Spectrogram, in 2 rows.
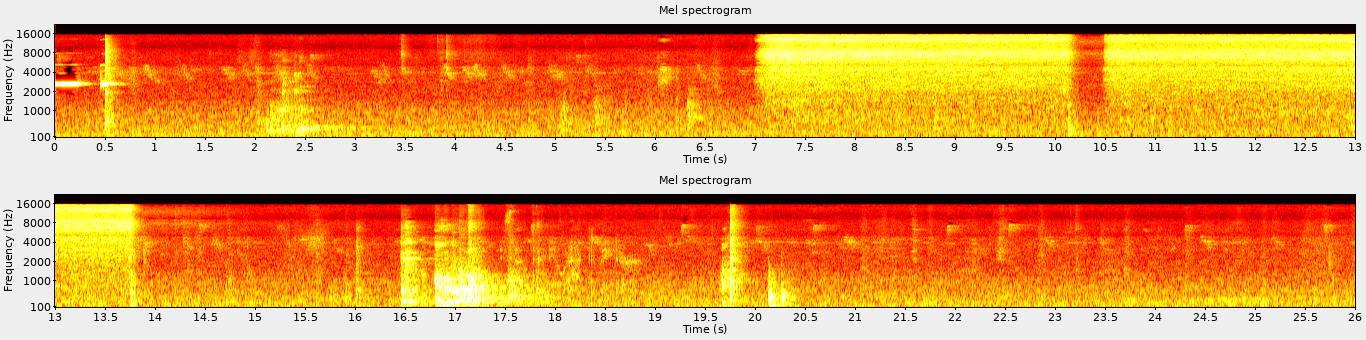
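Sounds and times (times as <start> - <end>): spray gun hissing: 7.0 - 13.9.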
